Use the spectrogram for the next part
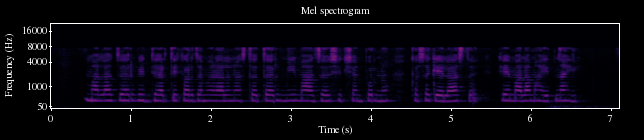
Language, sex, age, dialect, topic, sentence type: Marathi, female, 60-100, Standard Marathi, banking, statement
